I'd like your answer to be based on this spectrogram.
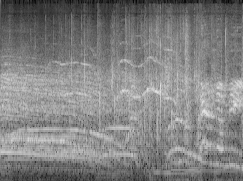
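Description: A crowd cheering and whooping loudly in an animated film scene, overlapping excited shouts and rising voices filling the whole clip, close and dense.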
